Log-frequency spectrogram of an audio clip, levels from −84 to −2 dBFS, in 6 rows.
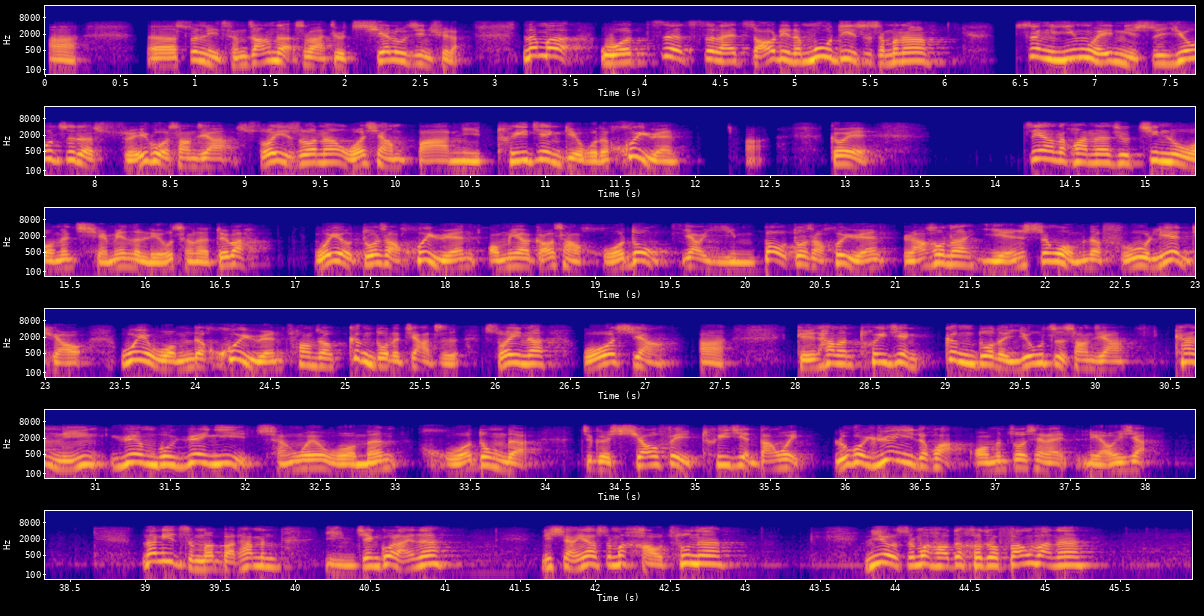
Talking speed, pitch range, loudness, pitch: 270 characters per minute, 190-245 Hz, -21 LUFS, 220 Hz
